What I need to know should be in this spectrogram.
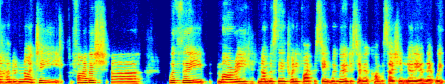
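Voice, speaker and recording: A woman with a New Zealand accent giving a semi-formal presentation to a hearing, speaking haltingly and often correcting herself. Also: mid-range voice, darkish tone, rough recording. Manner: halting, hesitant delivery with frequent self-corrections. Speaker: regional council representative presenting.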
